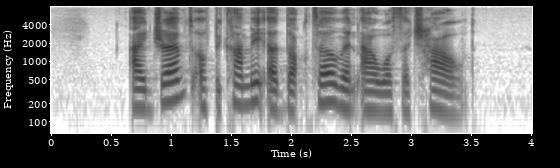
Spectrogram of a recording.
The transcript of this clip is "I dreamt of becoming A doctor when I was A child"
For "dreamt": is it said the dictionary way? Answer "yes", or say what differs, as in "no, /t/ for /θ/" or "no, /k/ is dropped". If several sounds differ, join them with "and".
yes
